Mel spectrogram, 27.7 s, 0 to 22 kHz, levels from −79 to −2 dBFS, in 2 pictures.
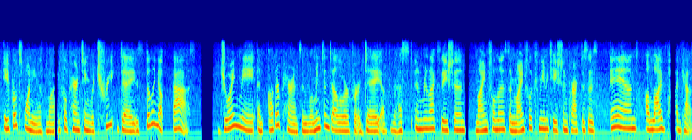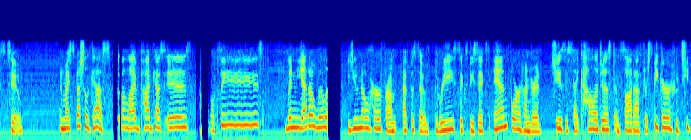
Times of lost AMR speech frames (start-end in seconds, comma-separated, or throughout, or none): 1.07-1.19, 4.01-4.35, 9.30-9.38, 13.39-13.55, 16.09-16.29, 17.75-18.07, 20.37-20.68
